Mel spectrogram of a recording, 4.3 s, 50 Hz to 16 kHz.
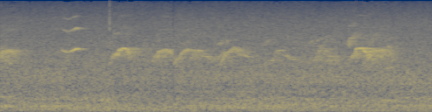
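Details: Australian king parrot at Campbelltown Forest of Wild Birds, Saitama, on 31 March 2018, giving a run of thin, high, squeaky chirps, some sharper accented notes standing out, over a steady background hiss.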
